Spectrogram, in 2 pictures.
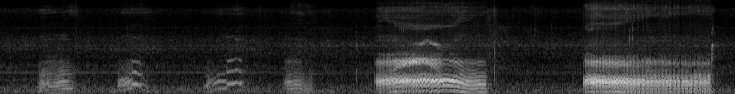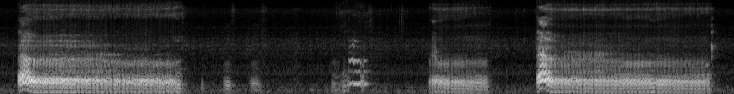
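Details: Lhasa Apso dog "talking": a run of drawn-out growly moans and whines with rising and falling pitch, several long grumbling bursts of one to two seconds separated by short pauses, a person's voice in between.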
